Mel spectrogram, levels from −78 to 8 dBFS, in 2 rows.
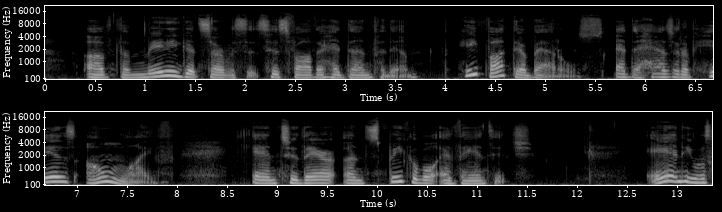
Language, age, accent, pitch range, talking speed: English, 50-69, American, 150-195 Hz, 135 wpm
